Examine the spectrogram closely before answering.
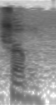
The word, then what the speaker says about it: treble: Trible is with with an I and a P L E, but we call it the treble.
